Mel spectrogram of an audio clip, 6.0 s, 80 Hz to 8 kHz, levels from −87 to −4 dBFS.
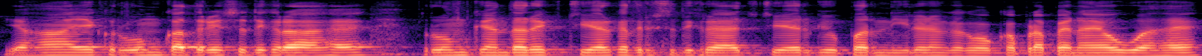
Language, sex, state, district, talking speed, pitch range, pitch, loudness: Hindi, male, Jharkhand, Garhwa, 280 wpm, 130-140 Hz, 135 Hz, -18 LUFS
